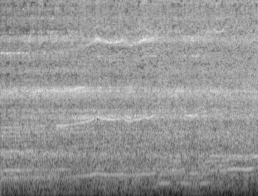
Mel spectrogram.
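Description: A race car engine roars loudly at high revs, its pitch rising and falling.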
